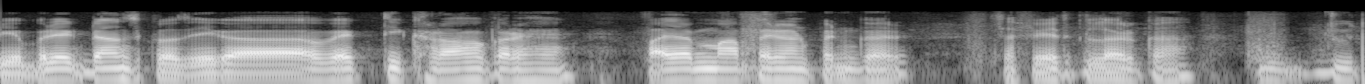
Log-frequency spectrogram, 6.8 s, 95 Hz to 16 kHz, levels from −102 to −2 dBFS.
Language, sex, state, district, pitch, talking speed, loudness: Hindi, male, Bihar, Kishanganj, 120 Hz, 140 wpm, -17 LUFS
